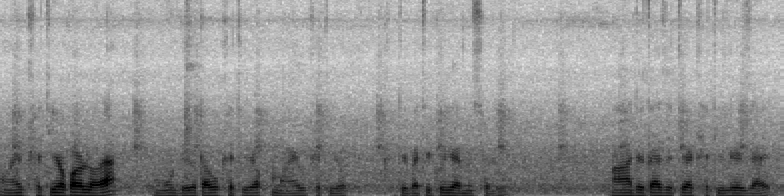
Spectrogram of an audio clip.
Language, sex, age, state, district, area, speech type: Assamese, male, 30-45, Assam, Nagaon, rural, spontaneous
